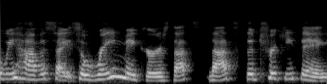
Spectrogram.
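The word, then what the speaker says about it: RNMKRS: have a site so rainmakers that's that's the tricky thing you know it's it's pronounced rain makers but it's spelled without any of the vowels so it's r n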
